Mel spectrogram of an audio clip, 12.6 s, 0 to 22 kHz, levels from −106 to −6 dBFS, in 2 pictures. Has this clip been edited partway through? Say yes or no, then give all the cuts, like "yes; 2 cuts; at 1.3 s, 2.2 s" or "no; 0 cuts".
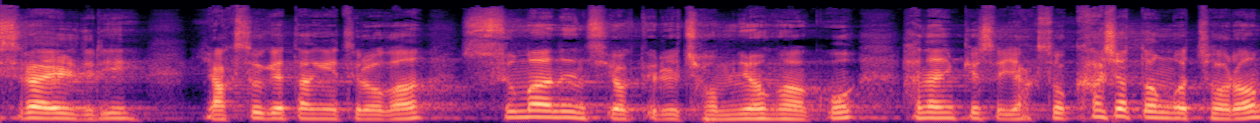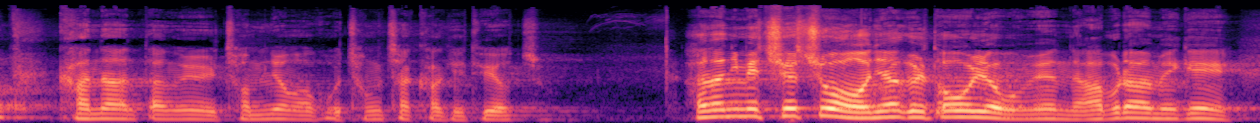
yes; 1 cut; at 9.6 s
